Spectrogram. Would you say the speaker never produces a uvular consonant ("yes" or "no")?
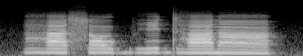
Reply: yes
